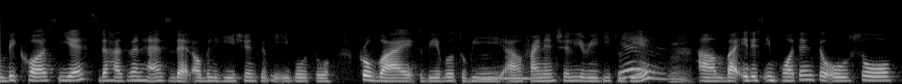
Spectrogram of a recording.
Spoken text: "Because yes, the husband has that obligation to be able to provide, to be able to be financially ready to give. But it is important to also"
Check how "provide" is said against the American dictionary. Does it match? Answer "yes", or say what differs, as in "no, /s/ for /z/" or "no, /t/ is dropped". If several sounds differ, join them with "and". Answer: yes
